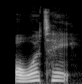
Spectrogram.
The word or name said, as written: OVERTAGETS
